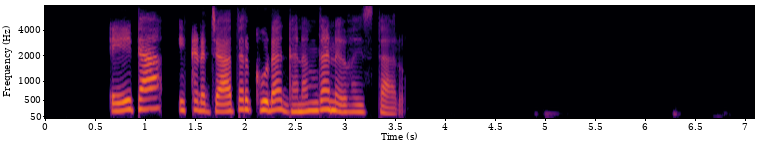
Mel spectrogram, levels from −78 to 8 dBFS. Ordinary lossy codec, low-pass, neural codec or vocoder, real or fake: none; none; codec, 16 kHz, 1 kbps, X-Codec, HuBERT features, trained on balanced general audio; fake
